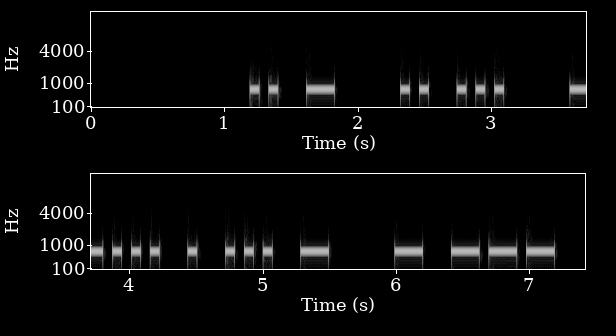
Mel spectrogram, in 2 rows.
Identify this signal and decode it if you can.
Morse code, heard as a keyed tone, about 17 wpm, 700 Hz. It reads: IT IS BEST TO
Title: Sentences from Top 1000 Words - Review Part 1 - 17wpm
